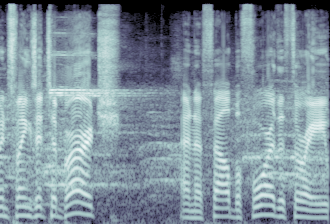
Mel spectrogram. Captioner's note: whistle blows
